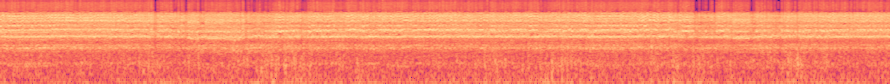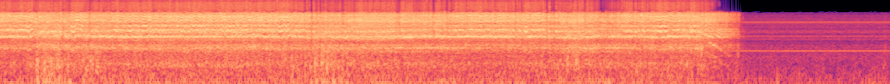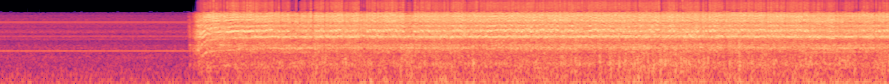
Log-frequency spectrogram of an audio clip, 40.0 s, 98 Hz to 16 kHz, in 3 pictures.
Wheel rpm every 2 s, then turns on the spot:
220, 220, 230, 230, 230, 220, 230, 240, 210, 220, 230, 210, 20, 0, 20, 210, 230, 220, 230, 230.
none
